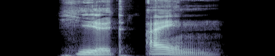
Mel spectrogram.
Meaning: first/third-person singular preterite of einhalten
- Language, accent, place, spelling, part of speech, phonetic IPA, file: German, Germany, Berlin, hielt ein, verb, [ˌhiːlt ˈaɪ̯n], De-hielt ein.ogg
